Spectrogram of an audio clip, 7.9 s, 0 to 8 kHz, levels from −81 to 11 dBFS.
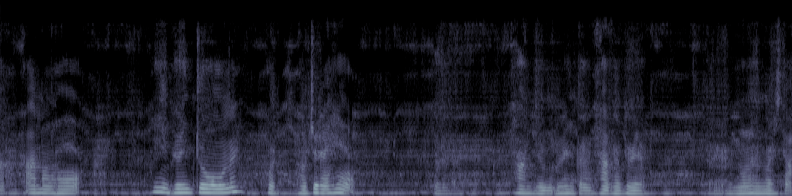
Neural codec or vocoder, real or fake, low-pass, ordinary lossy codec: autoencoder, 22.05 kHz, a latent of 192 numbers a frame, VITS, trained on one speaker; fake; 7.2 kHz; none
